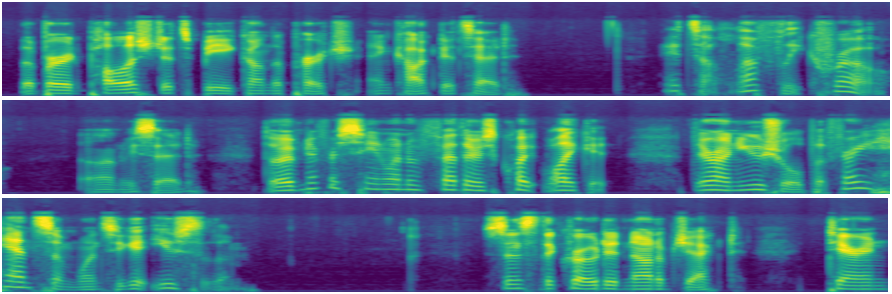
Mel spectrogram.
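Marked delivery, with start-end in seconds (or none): 3.3-4.5 high, soft character voice; Elenby, delighted admirer. Acted. Elenby admiring Gwistle's crow, softly delighted. 5.7-10.2 high-pitched character voice, admiring; Elenby, delighted admirer. Acted. Elenby admiring the crow's unusual feathers, high and pleased.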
